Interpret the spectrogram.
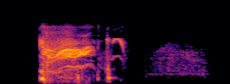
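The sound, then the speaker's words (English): A single rough, raspy cough, followed by a short breathy wheeze of an inhale, with no talking. “excuse me”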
